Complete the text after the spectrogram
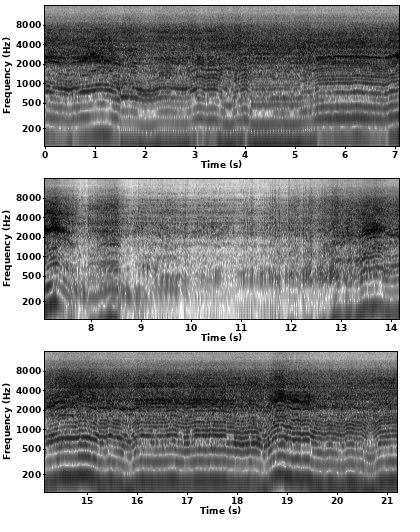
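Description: A chainsaw engine roars loudly while cutting through wood, then drops to a low idle and revs back up.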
